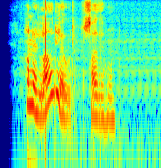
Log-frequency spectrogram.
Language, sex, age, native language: Icelandic, female, 50-59, Icelandic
